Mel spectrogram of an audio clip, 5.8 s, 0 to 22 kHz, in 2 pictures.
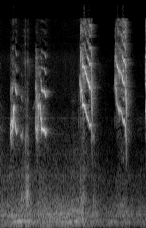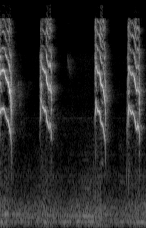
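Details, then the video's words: Wild long-tailed shrike singing actively with mimicked fill-ins. Harsh, rasping notes slide downward, each repeated about every 0.7 seconds in a regular series. "CENDET GACOR BONGKAR ISIAN | MASATERAN CENDET BURUNG LIAR"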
